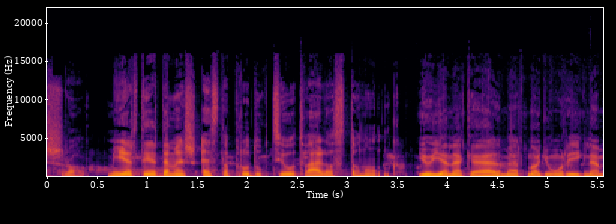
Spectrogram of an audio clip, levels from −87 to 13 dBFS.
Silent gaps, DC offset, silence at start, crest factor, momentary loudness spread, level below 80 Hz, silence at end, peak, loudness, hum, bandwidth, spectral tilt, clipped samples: none; under 0.1%; 0 s; 18 dB; 10 LU; -44 dBFS; 0 s; 0 dBFS; -18 LUFS; none; 15 kHz; -6 dB/octave; under 0.1%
